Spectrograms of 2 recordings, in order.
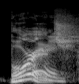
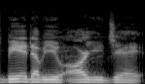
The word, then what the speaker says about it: borage: Borage. Oh, borage. Oh, like porridge? Oh, it's Wonder what that means. okay. Borage. So the phonetically, it's BAWRUJ.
